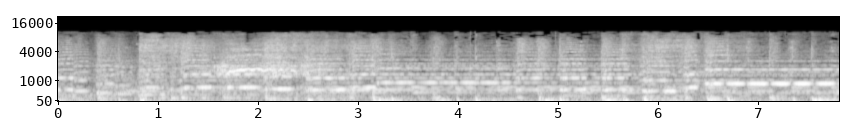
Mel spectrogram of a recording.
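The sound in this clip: A horse neighs with a high, shaky whinny near the start, set over a dense, continuous layer of steady tones and rhythmic beats that runs through the whole clip.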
